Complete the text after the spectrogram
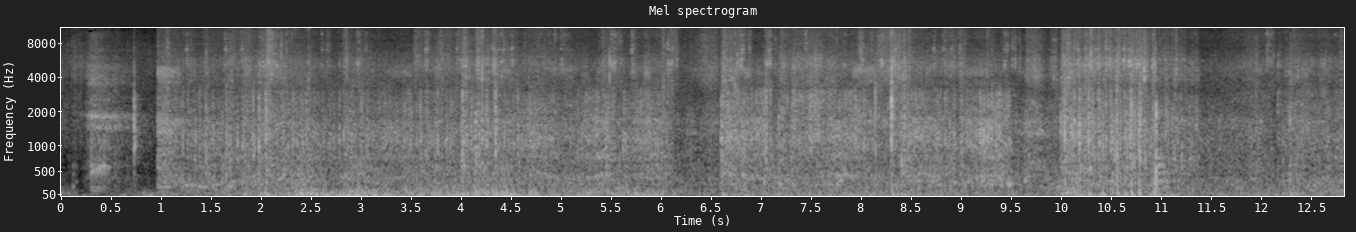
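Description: Wind buffets against the rider at speed.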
